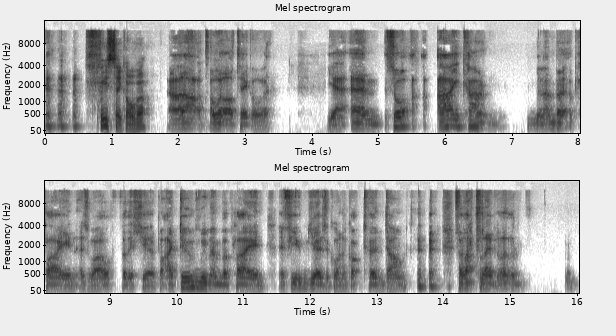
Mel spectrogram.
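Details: Stuttering in an adult with a long-standing stammer who mentors young people who stammer.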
